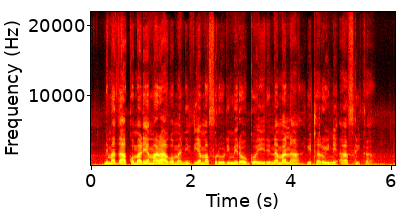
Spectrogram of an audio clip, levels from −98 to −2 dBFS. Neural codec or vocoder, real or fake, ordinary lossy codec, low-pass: vocoder, 44.1 kHz, 128 mel bands, Pupu-Vocoder; fake; none; none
